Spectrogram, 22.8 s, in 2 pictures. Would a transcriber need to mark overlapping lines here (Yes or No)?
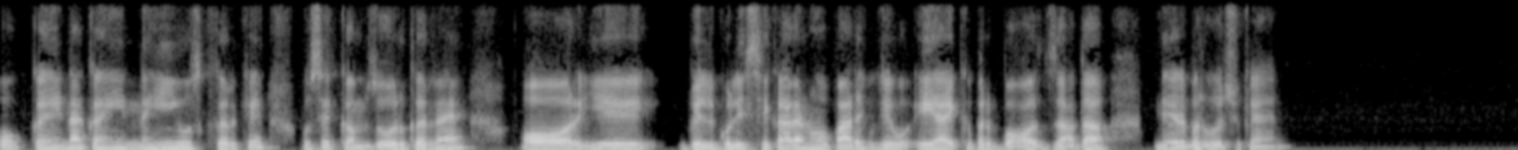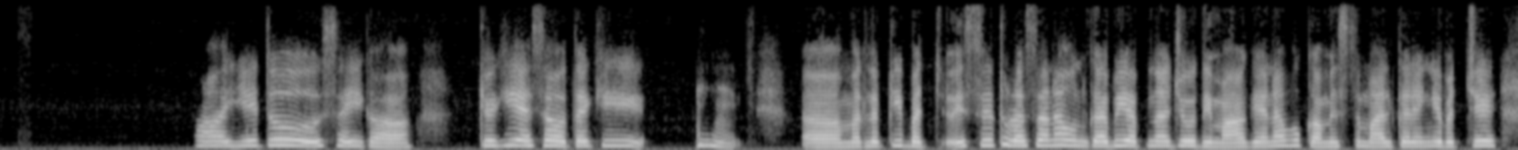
No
